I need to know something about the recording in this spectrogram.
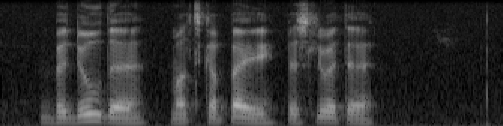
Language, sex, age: Afrikaans, male, 18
